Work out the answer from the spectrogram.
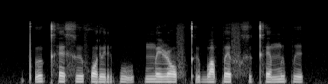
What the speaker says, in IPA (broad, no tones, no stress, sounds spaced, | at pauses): pʼ ɵ kʰ ɛ x ʏ f ɔ ɾ ʏ r p u | m ɛ ɭ ɔ f kʼ ʏ b ɑ p ɛ f x ʏ kʰ ɛ m ɪ p ɪ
